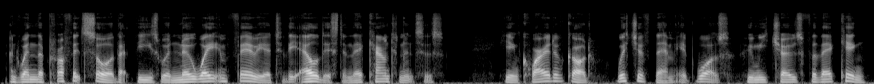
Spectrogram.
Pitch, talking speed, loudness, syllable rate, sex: 115 Hz, 220 wpm, -19 LUFS, 5.7 syllables/s, male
